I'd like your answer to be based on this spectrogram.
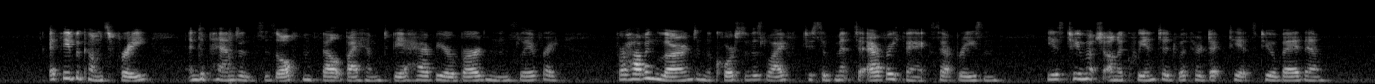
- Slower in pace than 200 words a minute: Yes, average, 190 wpm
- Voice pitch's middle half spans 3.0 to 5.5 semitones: No, narrow, 2.5 semitones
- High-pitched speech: Yes, high, 195 Hz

